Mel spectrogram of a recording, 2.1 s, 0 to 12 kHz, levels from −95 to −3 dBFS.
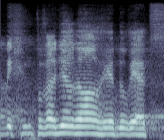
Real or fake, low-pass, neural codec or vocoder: fake; 10.8 kHz; codec, 44.1 kHz, 2.6 kbps, DAC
